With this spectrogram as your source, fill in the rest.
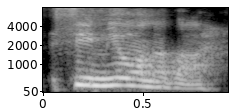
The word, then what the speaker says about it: Semyonova: Semyonova? Close. It's Semyonova.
